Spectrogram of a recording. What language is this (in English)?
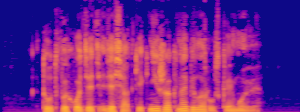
Belarusian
